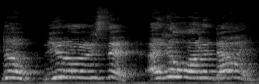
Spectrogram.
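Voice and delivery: high, loud retold cry of a scared kid; panicked child yell. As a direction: yell it like a frightened child begging mom.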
